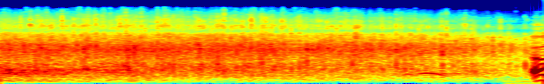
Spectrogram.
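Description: Audience applauding, the clapping gradually dying down.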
